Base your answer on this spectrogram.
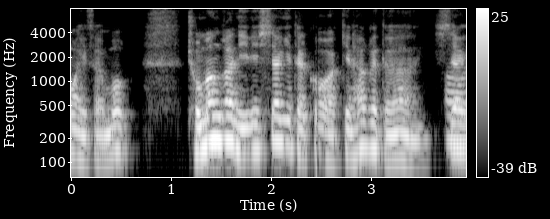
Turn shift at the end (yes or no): no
